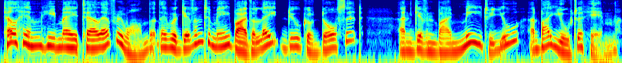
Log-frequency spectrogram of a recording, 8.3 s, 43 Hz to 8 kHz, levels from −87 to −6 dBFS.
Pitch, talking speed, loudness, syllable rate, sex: 155 Hz, 215 wpm, -19 LUFS, 4.9 syllables/s, male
